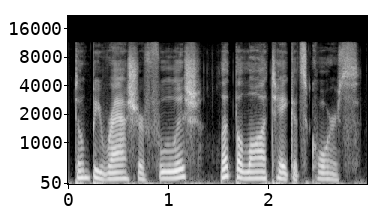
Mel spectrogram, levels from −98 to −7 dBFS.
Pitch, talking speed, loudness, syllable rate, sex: 155 Hz, 220 wpm, -19 LUFS, 4.9 syllables/s, female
